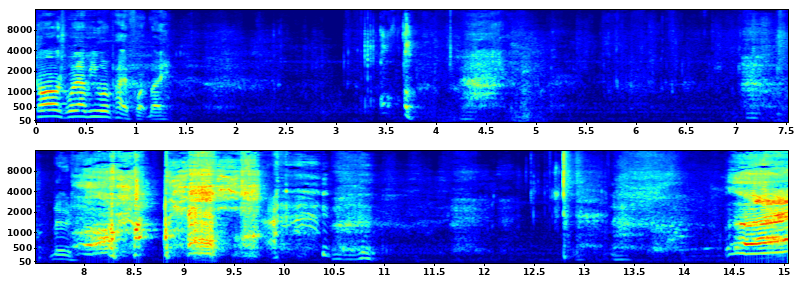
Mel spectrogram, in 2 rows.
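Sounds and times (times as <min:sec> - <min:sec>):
man coughing harshly: 0:07.9 - 0:11.0.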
